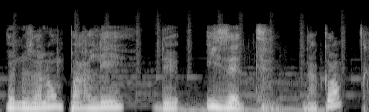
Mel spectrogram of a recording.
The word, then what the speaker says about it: ESET: ESET Je sais pas comment vous allez Moi, je le prononce ESET, ? Français. Parce qu'il y a E, il y a S et puis il y a E encore, S et au milieu de deux deux deux voyelles.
